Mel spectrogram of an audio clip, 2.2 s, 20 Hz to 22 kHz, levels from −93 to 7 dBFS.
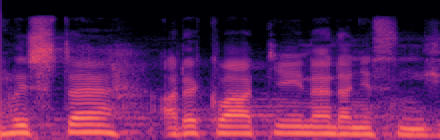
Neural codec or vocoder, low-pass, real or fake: none; 14.4 kHz; real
